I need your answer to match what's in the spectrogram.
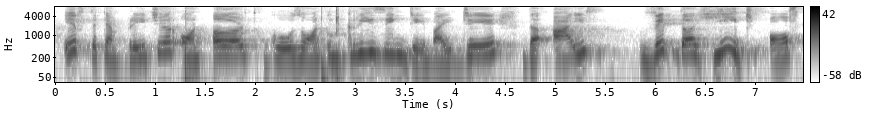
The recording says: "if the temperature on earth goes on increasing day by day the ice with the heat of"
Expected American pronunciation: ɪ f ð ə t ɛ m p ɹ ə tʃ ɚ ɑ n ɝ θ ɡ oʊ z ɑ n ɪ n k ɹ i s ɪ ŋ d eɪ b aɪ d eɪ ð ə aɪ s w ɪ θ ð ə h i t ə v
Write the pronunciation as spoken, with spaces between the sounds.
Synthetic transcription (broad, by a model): ɪ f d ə t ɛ m p ɹ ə tʃ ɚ ɑ n ɝ t ɡ oʊ z ɑ n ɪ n k ɹ i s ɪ ŋ d eɪ b aɪ d eɪ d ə aɪ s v ɪ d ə h i t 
